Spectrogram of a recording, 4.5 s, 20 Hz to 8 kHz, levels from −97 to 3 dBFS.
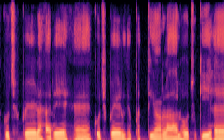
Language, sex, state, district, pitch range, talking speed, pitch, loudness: Hindi, male, Jharkhand, Deoghar, 115-120 Hz, 160 wpm, 120 Hz, -14 LUFS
